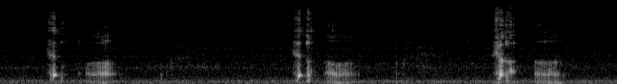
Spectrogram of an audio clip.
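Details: Three sharp hiccups about every two seconds, each followed by a short throaty belch, in an adult with hiccups since December 2015 after surgery causing nerve damage (pudendal, phrenic, vagus); intractable hiccups with belching.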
